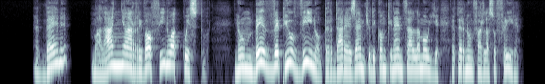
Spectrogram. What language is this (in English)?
Italian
